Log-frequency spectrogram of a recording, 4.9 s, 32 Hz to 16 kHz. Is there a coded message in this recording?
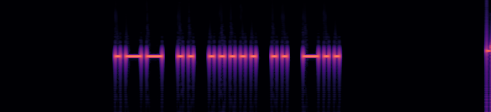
Yes: Morse code from 1.1 to 3.4 s, heard as a keyed tone, about 20 wpm, 700 Hz. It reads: WI5ID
